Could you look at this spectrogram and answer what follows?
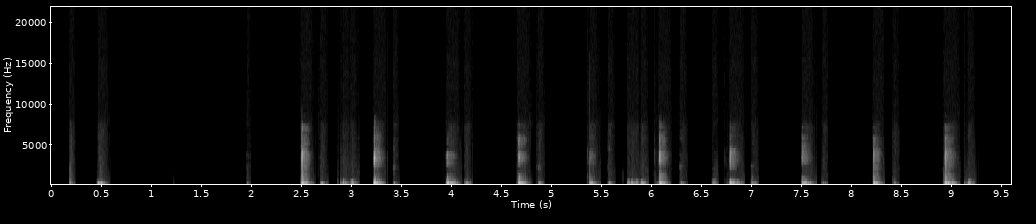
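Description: Quick paired heart sounds through a stethoscope, about 83 beats a minute after a brief pause; a fast heartbeat.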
